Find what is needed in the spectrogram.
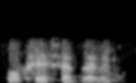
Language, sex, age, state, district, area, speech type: Bodo, male, 18-30, Assam, Chirang, urban, conversation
